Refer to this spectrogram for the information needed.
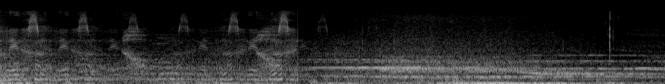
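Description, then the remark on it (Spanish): Eerie, wordless singing of the mythological sirens at the ship of Odysseus (Ulysses): several wavering voices swoop up and down in repeated glides, then settle into sustained, haunting tones over a low rumbling backdrop. “Odiseo, al que los romanos llamaron Ulises, aparece en este fascinante cuadro en el preciso momento que logra vencer el canto de las sirenas.”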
